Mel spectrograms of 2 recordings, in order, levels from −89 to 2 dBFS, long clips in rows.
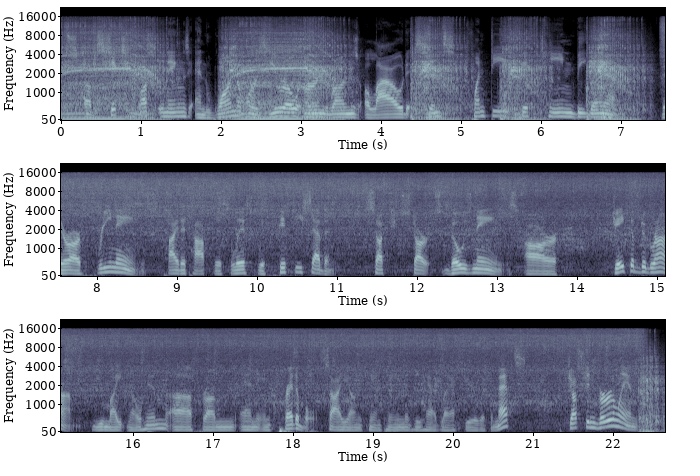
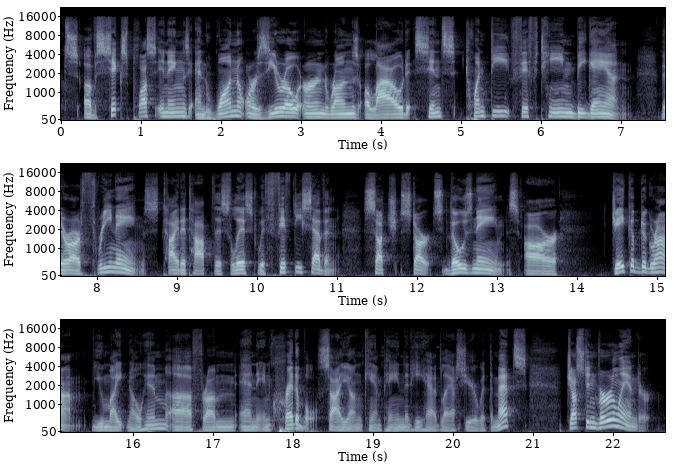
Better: second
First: household noises; very loud; throughout; 1 dB above the speech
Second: none

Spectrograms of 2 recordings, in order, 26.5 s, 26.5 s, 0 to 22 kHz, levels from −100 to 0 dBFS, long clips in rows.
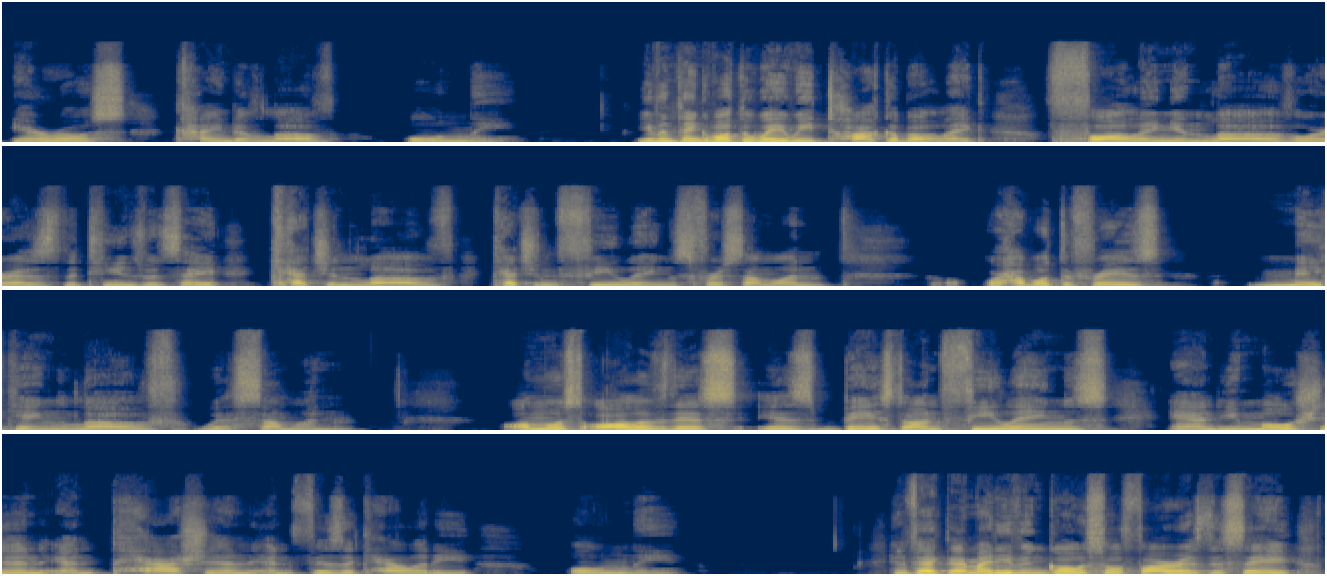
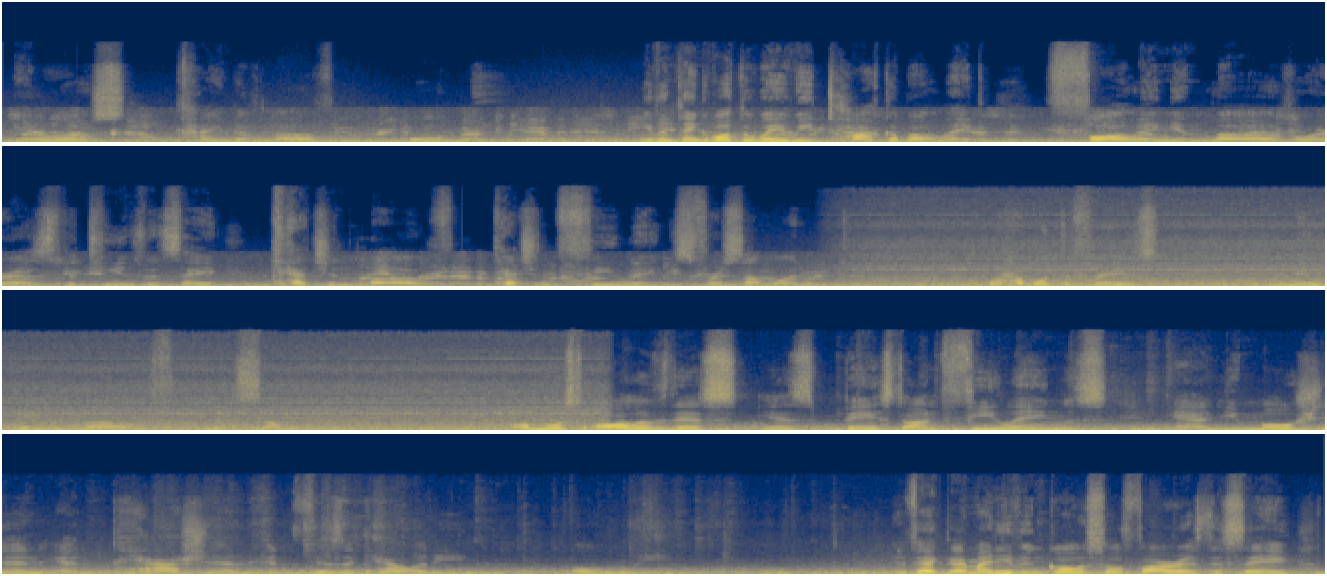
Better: first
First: none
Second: train or aircraft noise; loud; throughout; 6 dB below the speech

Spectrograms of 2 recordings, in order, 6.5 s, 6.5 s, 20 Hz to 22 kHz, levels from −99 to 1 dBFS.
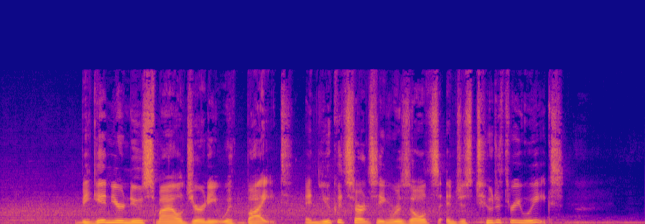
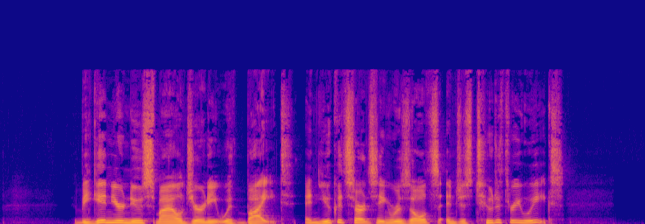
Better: second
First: traffic noise; faint; throughout; 20 dB below the speech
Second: none

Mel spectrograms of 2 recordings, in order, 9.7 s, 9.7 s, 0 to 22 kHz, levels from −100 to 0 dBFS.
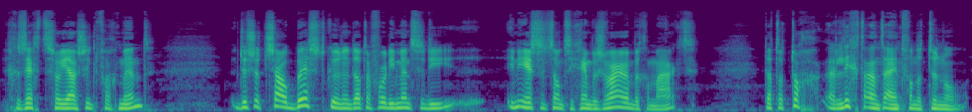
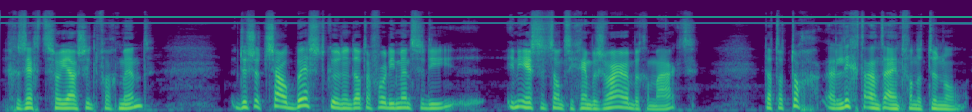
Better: first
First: none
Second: high-pitched whine; loud; throughout; 11.5 kHz, 10 dB below the speech

